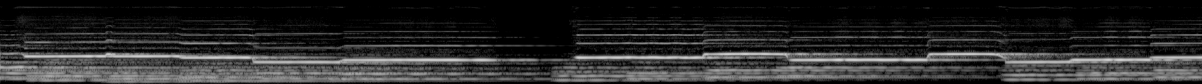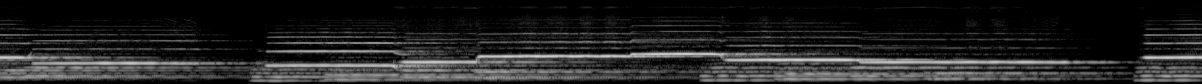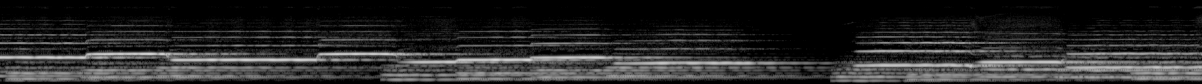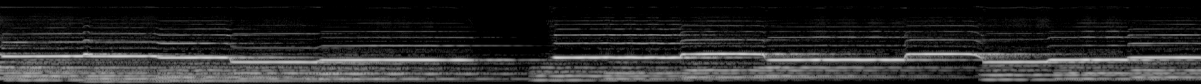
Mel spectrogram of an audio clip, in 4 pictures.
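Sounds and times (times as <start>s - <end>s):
bamboo flute melody: 0.0s - 48.0s.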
